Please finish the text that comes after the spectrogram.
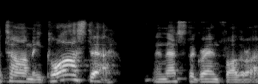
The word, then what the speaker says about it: Gloucester: I called it Gloucester because that's how it's spelled. And he corrected me immediately with that heavy Boston Irish accent. He said, "Gloucester, Tommy, Gloucester."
